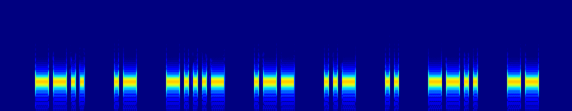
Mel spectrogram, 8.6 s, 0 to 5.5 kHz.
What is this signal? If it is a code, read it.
Morse code, heard as a keyed tone, about 18 wpm, spaced as for 12 wpm, 550 Hz. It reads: ZA<BT>WUIZM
